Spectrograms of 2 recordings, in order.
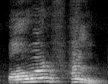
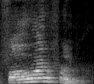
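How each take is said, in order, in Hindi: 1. पहला स्वर 'ow' diphthong की तरह फिसलता है। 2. पहला स्वर 'ow' डिप्थॉन्ग की तरह फिसलता है।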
